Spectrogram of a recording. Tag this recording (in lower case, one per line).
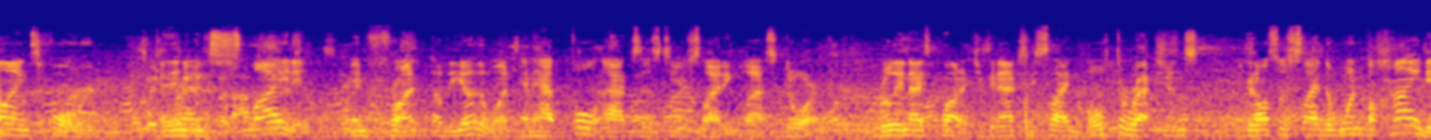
speech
